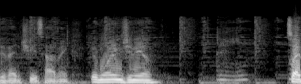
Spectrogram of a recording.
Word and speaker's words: Janelle: Good morning, Janelle. Morning. So I pronounced it right?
